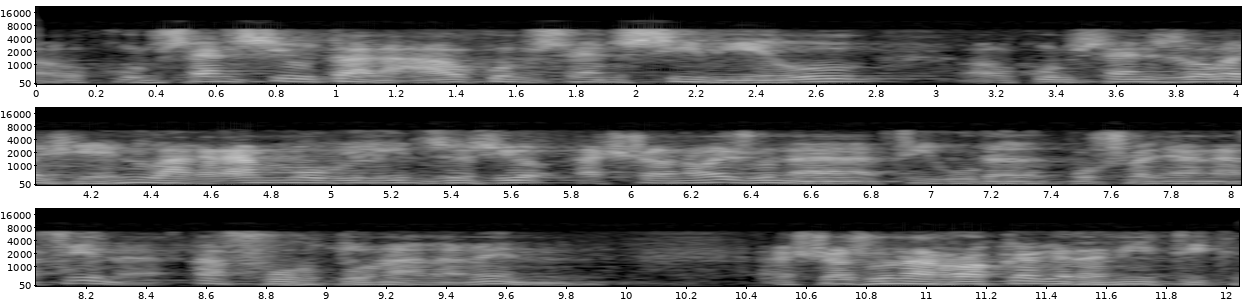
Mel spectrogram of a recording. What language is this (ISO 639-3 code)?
cat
